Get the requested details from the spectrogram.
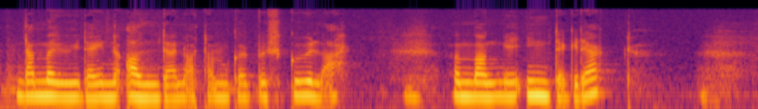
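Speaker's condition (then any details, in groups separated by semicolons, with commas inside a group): Severely hard of hearing; severe hearing loss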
